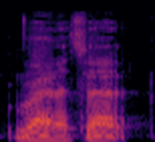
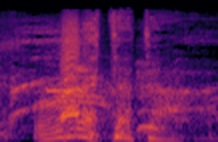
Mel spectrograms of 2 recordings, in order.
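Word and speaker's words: Rattata: Ratatat. – It's a Ratata. – We said pretty much said the same thing. – It's you put a little emphasis on the at the end.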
